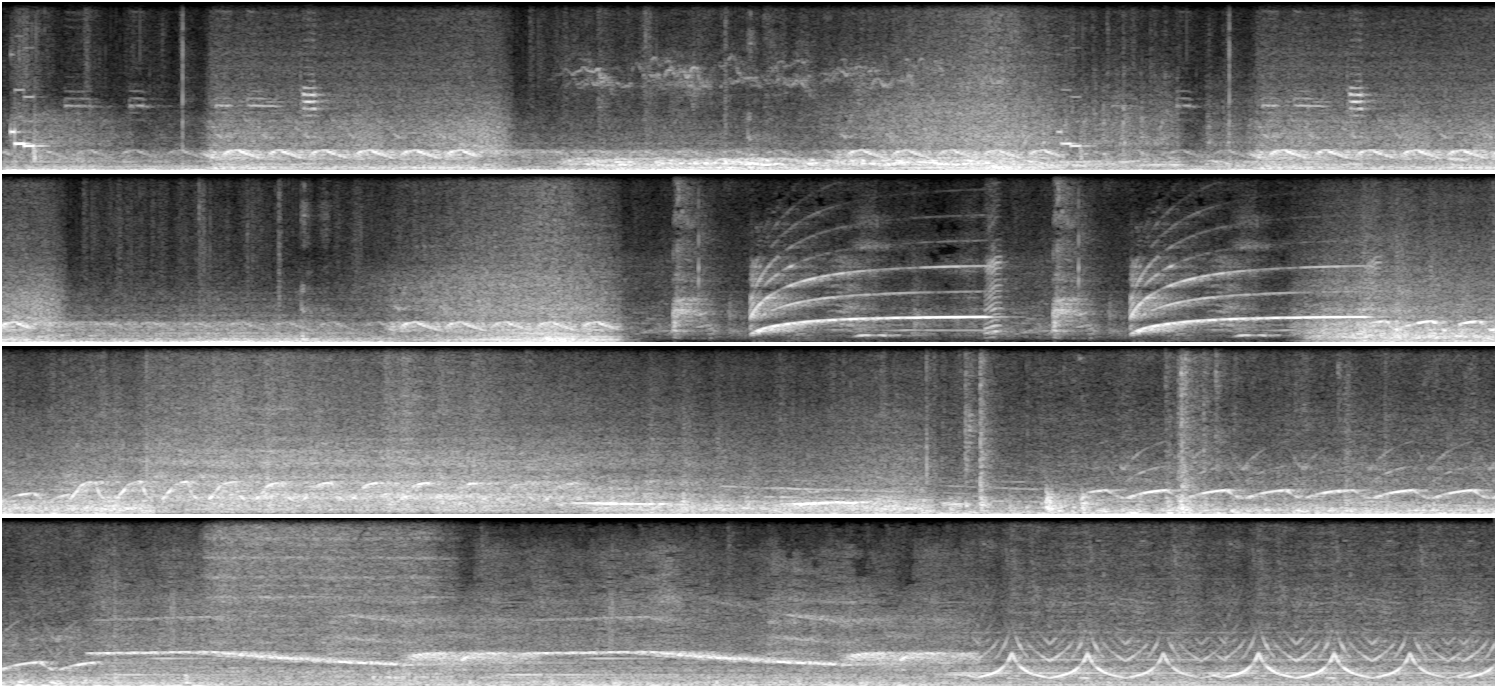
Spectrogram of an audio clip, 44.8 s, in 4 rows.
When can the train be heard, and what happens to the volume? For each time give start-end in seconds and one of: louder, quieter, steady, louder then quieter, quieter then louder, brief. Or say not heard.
20.9-44.7 quieter.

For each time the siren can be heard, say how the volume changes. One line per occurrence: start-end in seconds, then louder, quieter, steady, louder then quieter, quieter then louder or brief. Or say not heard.
0.0-44.7 steady.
